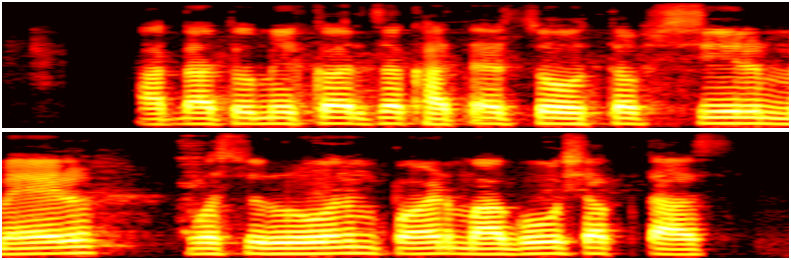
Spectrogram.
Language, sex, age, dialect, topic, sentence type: Marathi, male, 18-24, Southern Konkan, banking, statement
